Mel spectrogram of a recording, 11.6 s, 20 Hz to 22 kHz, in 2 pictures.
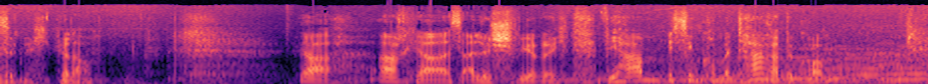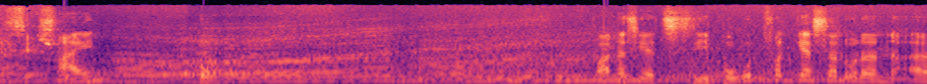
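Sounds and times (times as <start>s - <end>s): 
speech: 0.2s - 1.3s, 1.9s - 7.4s, 9.5s - 11.5s
motorcycle engine humming while passing by: 3.1s - 11.5s.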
